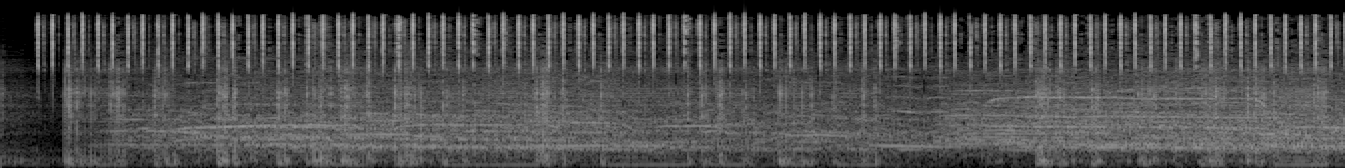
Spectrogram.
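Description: Soft background music with a fast, even ticking running over it, a countdown timer's tick while the puzzle awaits an answer.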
